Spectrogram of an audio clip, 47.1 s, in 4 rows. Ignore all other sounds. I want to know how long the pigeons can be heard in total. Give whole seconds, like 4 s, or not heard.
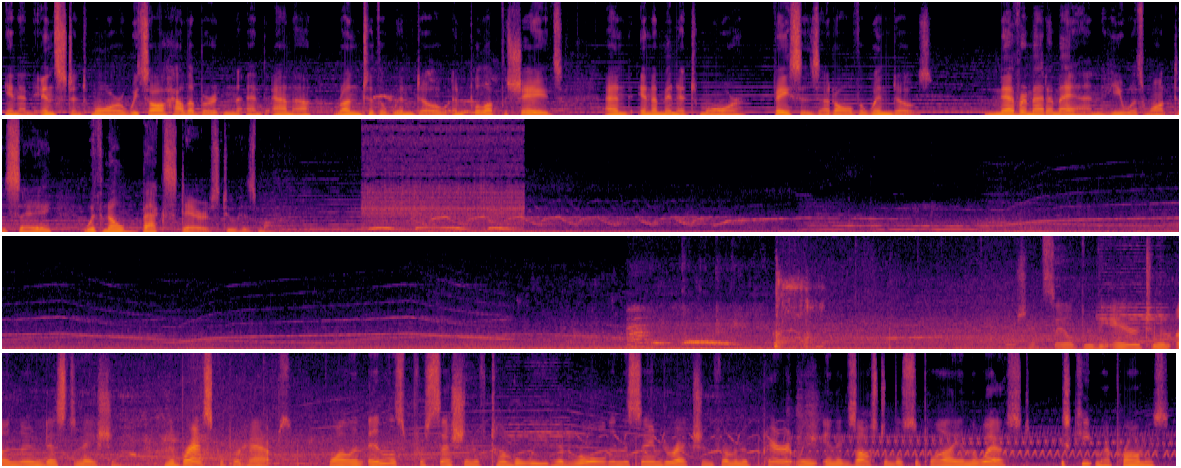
7 s.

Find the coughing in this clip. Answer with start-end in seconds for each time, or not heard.
31.2-31.8.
